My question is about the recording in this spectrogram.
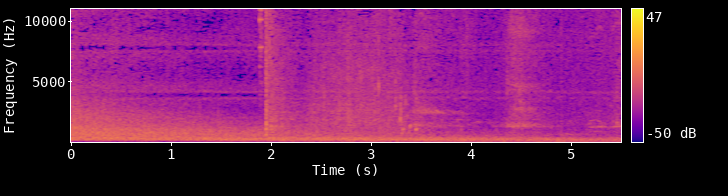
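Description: Steady sloshing of shallow flood water, as from wading through flooded timber, with a faint click about two seconds in.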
